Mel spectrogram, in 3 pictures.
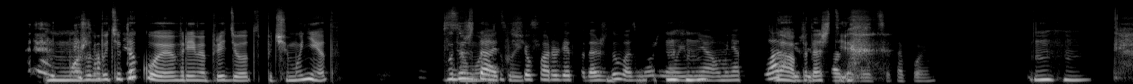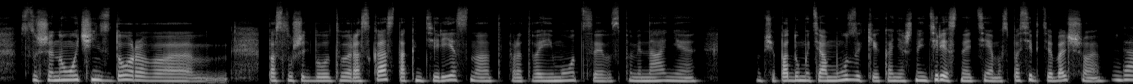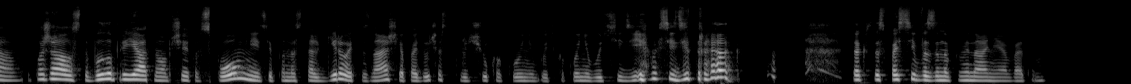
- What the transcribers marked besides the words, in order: laughing while speaking: "То есть вообще"; other noise; chuckle; tapping; laughing while speaking: "CD - CD-трек"; chuckle
- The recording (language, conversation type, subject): Russian, podcast, Куда вы обычно обращаетесь за музыкой, когда хочется поностальгировать?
